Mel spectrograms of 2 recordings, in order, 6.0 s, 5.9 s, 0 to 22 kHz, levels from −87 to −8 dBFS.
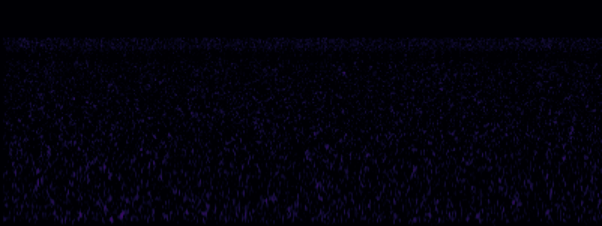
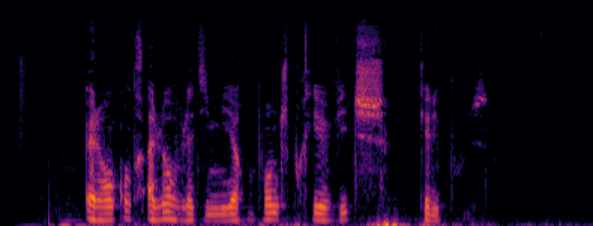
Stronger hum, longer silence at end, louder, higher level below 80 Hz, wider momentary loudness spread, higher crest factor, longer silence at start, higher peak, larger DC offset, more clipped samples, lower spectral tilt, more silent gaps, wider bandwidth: neither; second, 0 s vs 1.05 s; second, -63 LUFS vs -39 LUFS; second, under -90 dBFS vs -58 dBFS; second, 0 LU vs 16 LU; second, 12 dB vs 22 dB; second, 0.05 s vs 0.6 s; second, -54 dBFS vs -18 dBFS; neither; neither; second, 0 dB/octave vs -4.5 dB/octave; neither; second, 11.5 kHz vs 16.5 kHz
